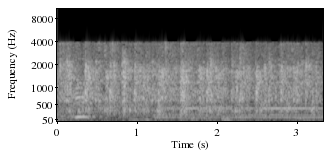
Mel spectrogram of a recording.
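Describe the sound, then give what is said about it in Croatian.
An audience applauds to welcome invited guests at a public event. The claps are steady and overlapping, with uneven bursts, at moderate loudness. “Ja vas molim da ovu gospodu pozdravite jednim aplauzom.”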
